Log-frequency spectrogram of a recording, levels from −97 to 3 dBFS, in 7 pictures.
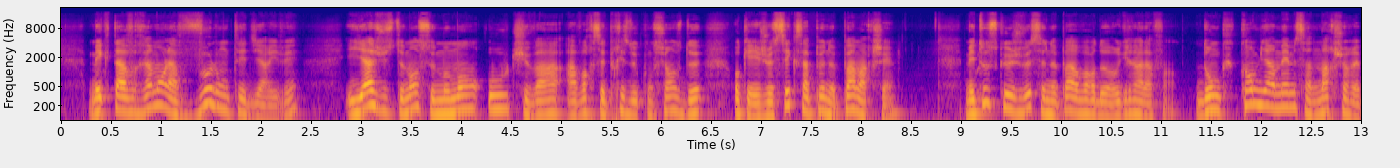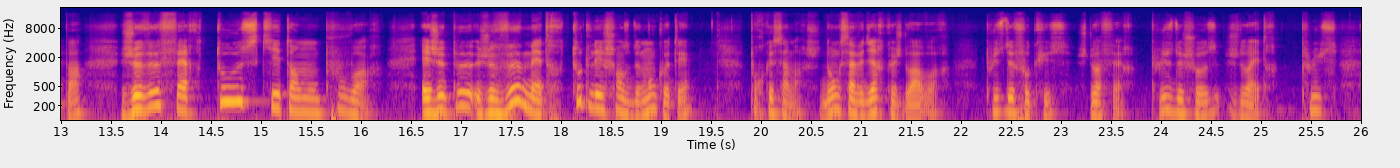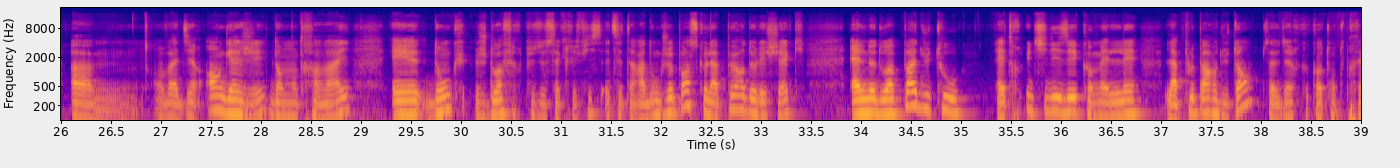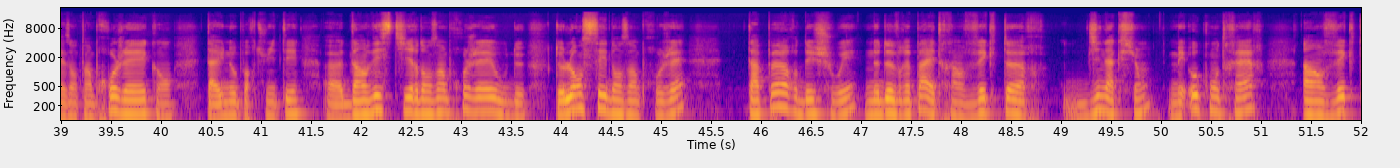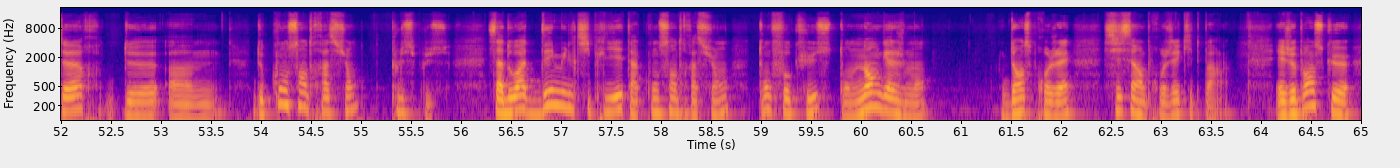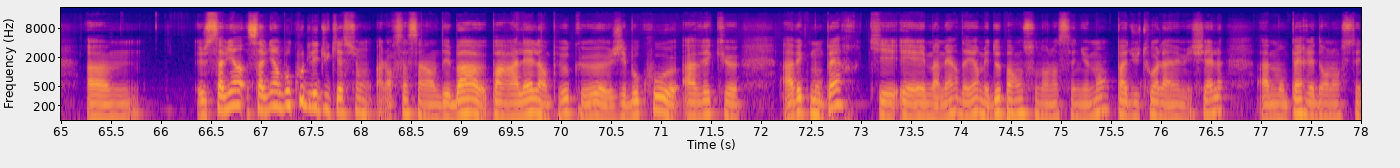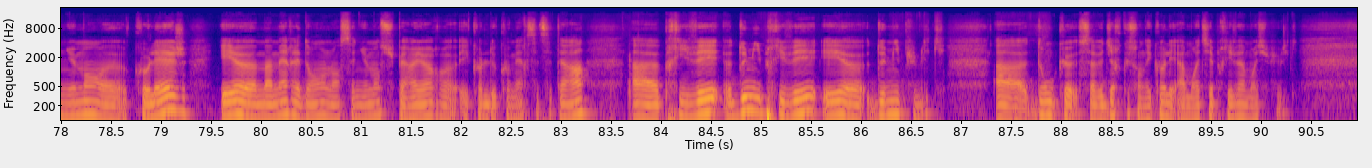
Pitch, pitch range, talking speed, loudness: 130 Hz, 115-145 Hz, 200 wpm, -24 LUFS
